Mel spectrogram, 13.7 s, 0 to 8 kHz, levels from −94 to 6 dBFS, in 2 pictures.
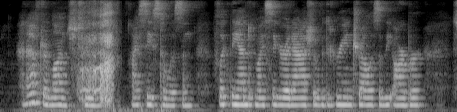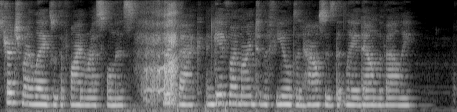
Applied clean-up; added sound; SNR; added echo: none; Respiratory sounds; 1 dB; reverberation time 0.5 s.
